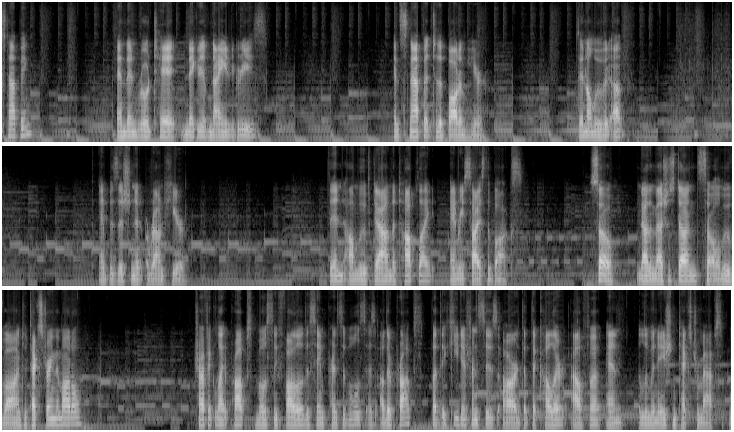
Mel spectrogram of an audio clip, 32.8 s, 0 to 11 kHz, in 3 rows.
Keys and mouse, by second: 1.8-3.0 typing, 3.3 Return, 4.7 g, 5.8 click, 5.9 middle drag, 6.3 shift+middle drag, 6.8 g, 8.5 x, 8.6 z, 9.7 click, 10.8 g, 11.0 z, 11.1 click, 11.7 g, 12.1 x, 12.7 click, 13.0 ctrl+z, 13.2 s, 13.6 click, 14.2 g, 14.6 ctrl+z, 14.6 ctrl+z, 15.5-18.2 typing, 16.1 click, 18.2-21.4 middle drag, 22.1 middle click, 23.1-24.1 middle drag.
